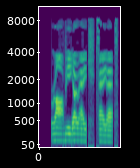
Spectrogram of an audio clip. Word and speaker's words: работает: Работает.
